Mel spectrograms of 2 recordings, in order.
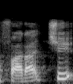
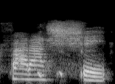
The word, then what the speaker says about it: Farache: O seu nome é Farati ou Farachi? Farache. O che é na pronúncia do italiano, seria o original, digamos assim, mas aqui no aportuguesado a gente fala che, farache. Farachi.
